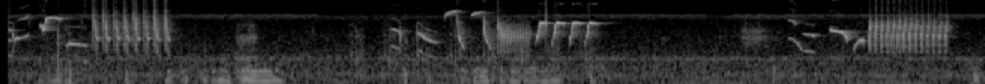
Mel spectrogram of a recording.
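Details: Zapata wren singing in Zapata Swamp, Cuba, its only home: bursts of fast buzzy trills mixed with clear rising and falling whistled notes, repeated phrases with short pauses, over a steady high insect hum.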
